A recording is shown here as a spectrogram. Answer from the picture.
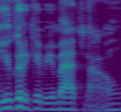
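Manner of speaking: normal talking voice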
